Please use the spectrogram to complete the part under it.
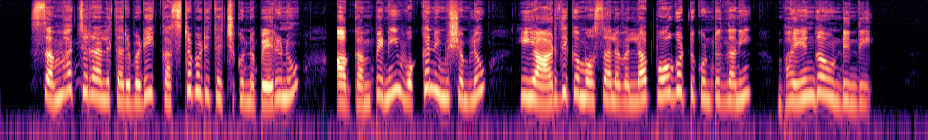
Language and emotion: Telugu, fearful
